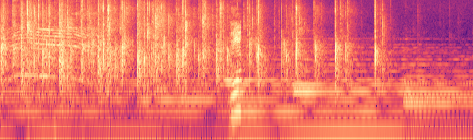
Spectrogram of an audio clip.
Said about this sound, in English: Clap for the Lord Jesus.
